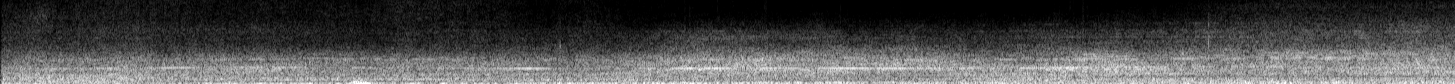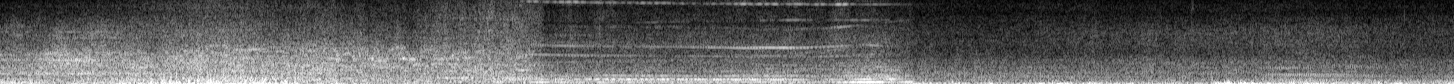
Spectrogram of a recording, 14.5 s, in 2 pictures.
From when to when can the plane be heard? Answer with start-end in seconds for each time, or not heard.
0.0-14.4.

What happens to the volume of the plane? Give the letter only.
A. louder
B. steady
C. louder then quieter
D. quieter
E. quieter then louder
B.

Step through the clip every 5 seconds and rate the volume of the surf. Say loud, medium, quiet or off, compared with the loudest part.
off, loud, medium.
